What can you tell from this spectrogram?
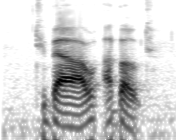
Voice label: to bow about, ontario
